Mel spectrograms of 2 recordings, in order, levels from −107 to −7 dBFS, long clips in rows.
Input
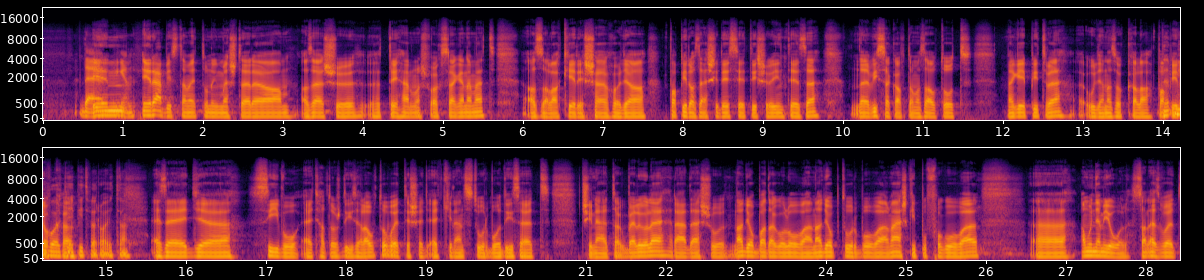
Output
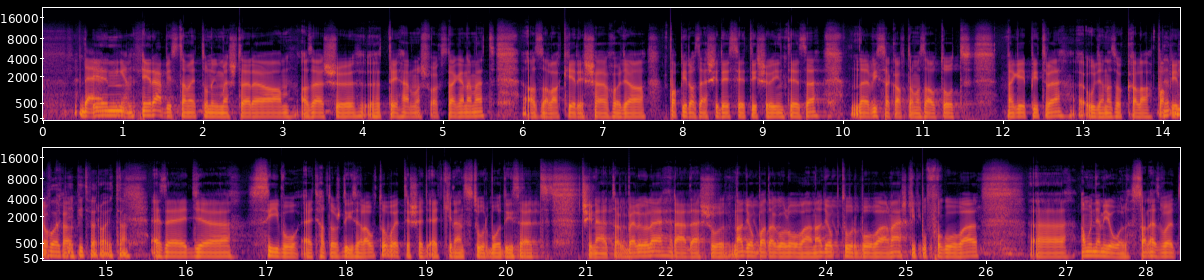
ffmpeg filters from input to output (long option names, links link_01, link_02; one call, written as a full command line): ffmpeg -i in.wav -filter_complex "[0:a]asettb=1/sr,asplit=3[link_01][link_02][link_03];[link_01]atrim=end=9.384[link_04];[link_02]atrim=start=9.38:end=11.74,asetpts=PTS-STARTPTS,afade=type=in:duration=0.004:curve=qsin,afade=type=out:start_time=2.356:duration=0.004:curve=qsin,asplit=2[link_05][link_06];[link_06]adelay=67,lowpass=frequency=2000:poles=1,volume=-21dB,asplit=2[link_07][link_08];[link_08]adelay=67,lowpass=frequency=2000:poles=1,volume=0.52,asplit=2[link_09][link_10];[link_10]adelay=67,lowpass=frequency=2000:poles=1,volume=0.52,asplit=2[link_11][link_12];[link_12]adelay=67,lowpass=frequency=2000:poles=1,volume=0.52[link_13];[link_05][link_07][link_09][link_11][link_13]amix=inputs=5:normalize=0,atrim=end_sample=104076[link_14];[link_03]atrim=start=11.736[link_15];[link_04][link_14]acrossfade=duration=0.004:curve1=hsin:curve2=qsin[link_16];[link_16][link_15]acrossfade=duration=0.004:curve1=qsin:curve2=hsin,asettb=1/sr,asplit=3[link_17][link_18][link_19];[link_17]atrim=end=19.974[link_20];[link_18]atrim=start=19.97:end=25.45,asetpts=PTS-STARTPTS,afade=type=in:duration=0.004:curve=qsin,afade=type=out:start_time=5.476:duration=0.004:curve=qsin,aecho=1:1:76|152:0.178|0.0409,atrim=end_sample=241668[link_21];[link_19]atrim=start=25.446[link_22];[link_20][link_21]acrossfade=duration=0.004:curve1=hsin:curve2=qsin[link_23];[link_23][link_22]acrossfade=duration=0.004:curve1=qsin:curve2=hsin,asplit=2[link_24][link_25];[link_24]atrim=end=5.06,asetpts=PTS-STARTPTS,afade=type=out:start_time=4.29:duration=0.77[link_26];[link_25]atrim=start=5.06,asetpts=PTS-STARTPTS,afade=type=in:duration=0.004:curve=hsin[link_27];[link_26][link_27]concat=n=2:v=0:a=1,acrossover=split=2500[link_28][link_29];[link_29]acompressor=threshold=-43dB:ratio=4:attack=1:release=60[link_30];[link_28][link_30]amix=inputs=2:normalize=0,lowshelf=frequency=150:gain=-6.5,acompressor=threshold=-36dB:ratio=6,volume=2dB" out.wav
